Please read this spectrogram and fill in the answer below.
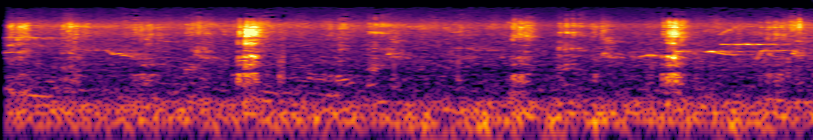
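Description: Long-tailed macaque giving short cries, the two loudest just before two seconds and at about five seconds in, over a steady low rumble.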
